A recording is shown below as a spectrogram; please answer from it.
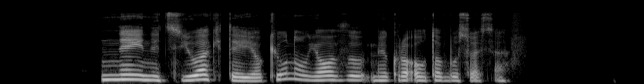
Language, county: Lithuanian, Kaunas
